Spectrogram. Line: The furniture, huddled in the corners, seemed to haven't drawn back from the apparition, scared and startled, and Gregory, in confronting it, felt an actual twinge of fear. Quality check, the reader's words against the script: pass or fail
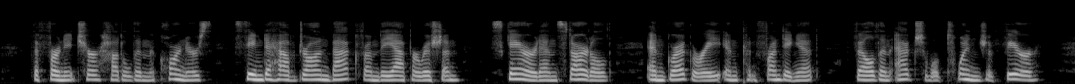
fail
